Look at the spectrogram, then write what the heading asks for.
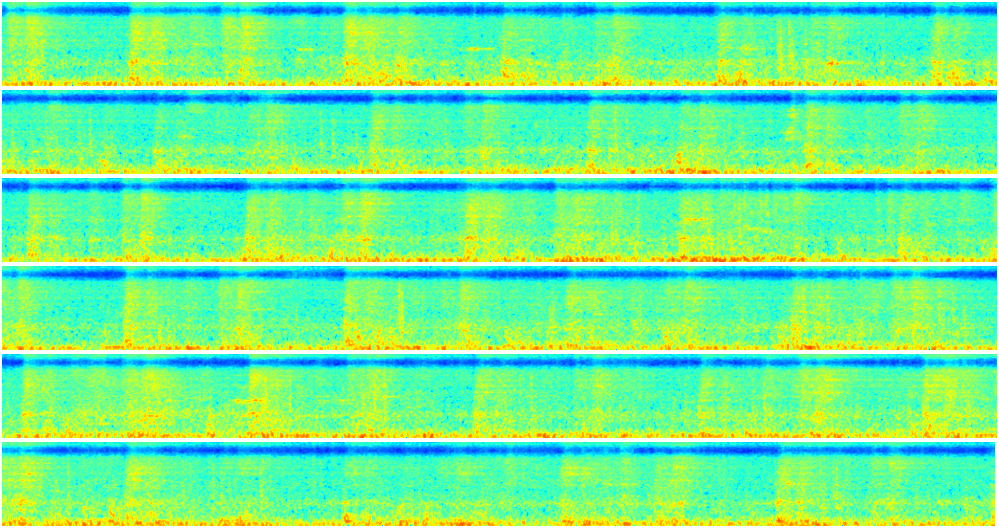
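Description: Electric local train running at speed, heard from inside the carriage: a steady rumble from the wheels and running gear, with a continual clickety-clack of the wheels passing over rail joints.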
